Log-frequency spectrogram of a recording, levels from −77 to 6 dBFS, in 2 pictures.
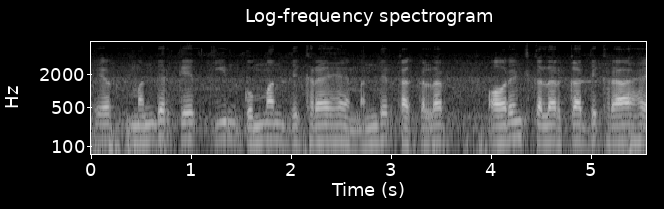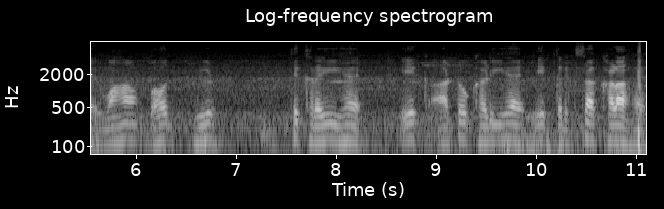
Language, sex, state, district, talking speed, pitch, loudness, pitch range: Hindi, male, Bihar, Gaya, 165 wpm, 125 Hz, -23 LUFS, 120-130 Hz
